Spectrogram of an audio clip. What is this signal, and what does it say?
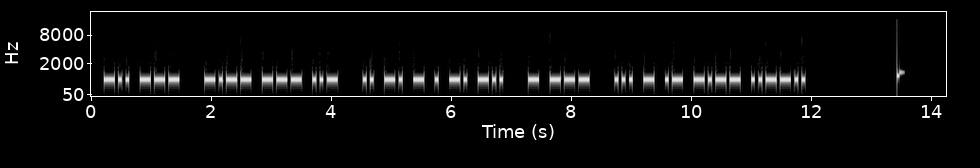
Morse code, heard as a keyed tone, about 21 wpm, 700 Hz. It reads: DO YOU INTEND TO STAY?
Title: Sentences from Top 1600 Words 20wpm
